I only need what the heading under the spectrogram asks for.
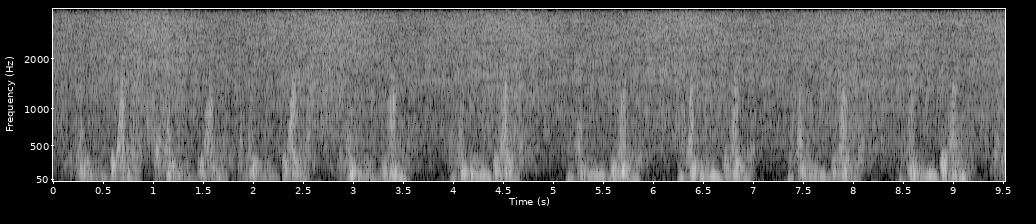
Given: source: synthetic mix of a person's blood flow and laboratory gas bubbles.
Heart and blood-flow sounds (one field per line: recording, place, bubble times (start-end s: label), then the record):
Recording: Doppler ultrasound of blood flow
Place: precordium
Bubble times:
no bubbles
From the record:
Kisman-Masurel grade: 000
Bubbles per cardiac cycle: 0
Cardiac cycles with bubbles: 0%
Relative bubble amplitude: no bubbles discernible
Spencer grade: 0 (complete lack of bubble signals)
